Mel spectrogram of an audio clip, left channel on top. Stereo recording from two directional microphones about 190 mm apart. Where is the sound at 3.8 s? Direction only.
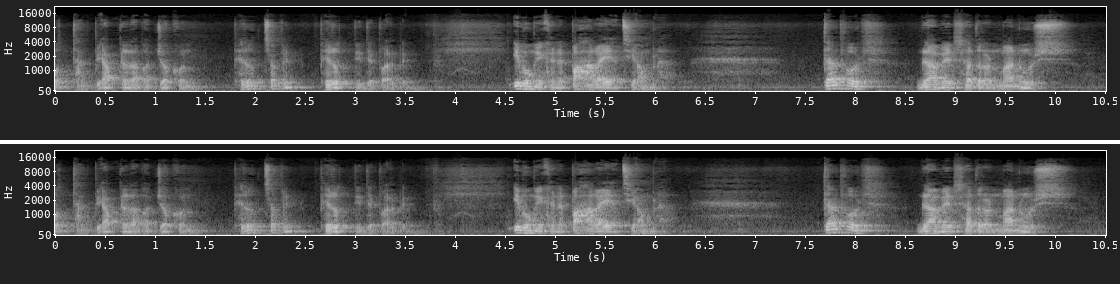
15° left (ahead or behind).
